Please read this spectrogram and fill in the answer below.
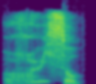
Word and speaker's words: ruisseau: Ruisseau, 2 syllabes. Rui, R-U-I, so. 2 S, la consonne S est doublée parce qu'elle est entre le I et le E. Donc on est obligé de la doubler pour que ça fasse ce. Et ce mot termine par le O qui s'écrit en 3 lettres, E-A-U.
